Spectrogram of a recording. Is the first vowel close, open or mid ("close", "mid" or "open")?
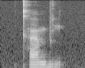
open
